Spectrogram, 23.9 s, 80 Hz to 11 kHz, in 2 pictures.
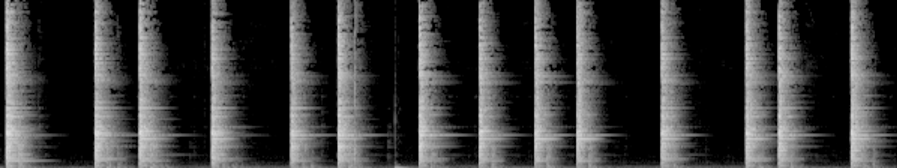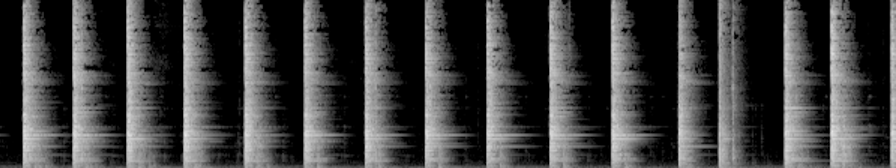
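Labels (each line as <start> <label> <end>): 0.1 A hammer repeatedly strikes a metal pipe, creating sharp metallic clanks. 3.2
3.8 A hammer repeatedly strikes a metal pipe, creating sharp metallic clanks. 23.9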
